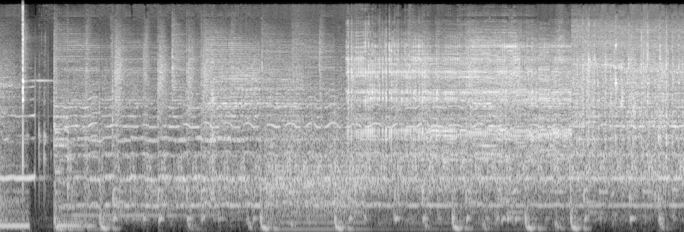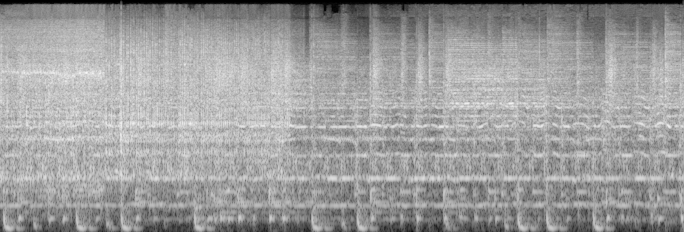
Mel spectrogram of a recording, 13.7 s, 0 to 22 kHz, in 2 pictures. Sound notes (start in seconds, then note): 2.2 whirring; 3.6 buzzing; 10.6 energetic music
